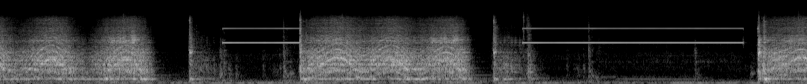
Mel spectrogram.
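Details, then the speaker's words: Barn-find later-model 1998 Jeep Cherokee XJ, long sat, on jumper cables and a booster pack: three sluggish, uneven cranking bursts between key chimes, with a little oil pressure; the battery is too weak to spin it properly. "engines sit for a while they get stubborn all right let's try her again ah well we did get a little bit of oil pressure even as slow as she's turning over so that's a good sign"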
